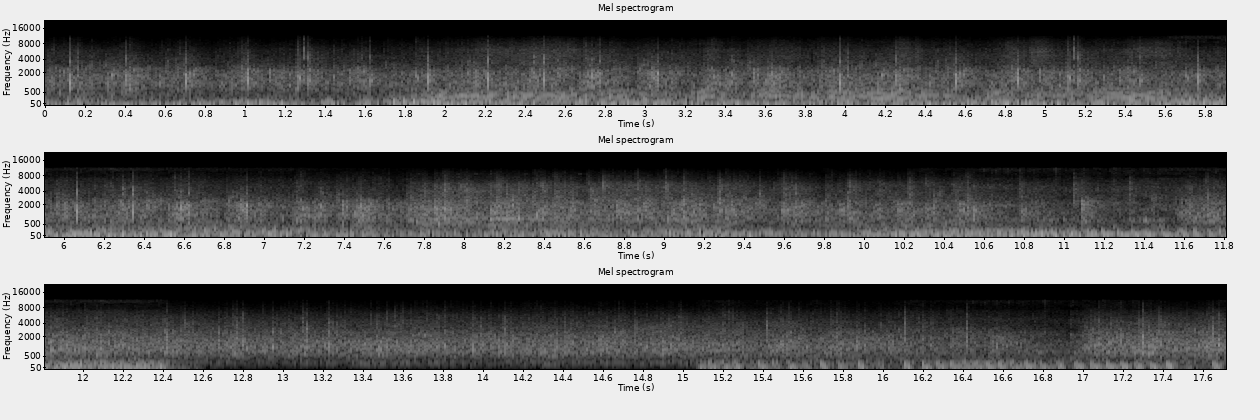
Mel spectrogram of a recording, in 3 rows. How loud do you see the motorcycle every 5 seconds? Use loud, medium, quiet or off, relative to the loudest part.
loud, loud, loud, medium.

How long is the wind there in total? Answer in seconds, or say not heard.
12 s.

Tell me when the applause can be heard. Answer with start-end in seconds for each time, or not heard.
0.0-17.6.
